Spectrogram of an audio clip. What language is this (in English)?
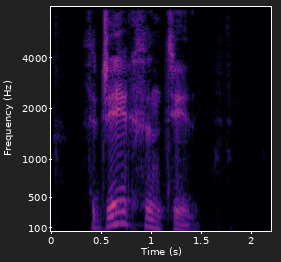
Kabyle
